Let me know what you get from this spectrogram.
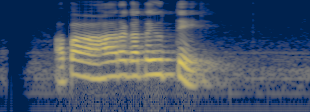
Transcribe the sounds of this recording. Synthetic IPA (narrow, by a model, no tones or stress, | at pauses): ɐ̰paːɦaːɾɐɡat̪ɐjut̪ːe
